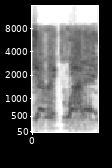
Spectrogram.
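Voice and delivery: mock shrill, very high-pitched screaming. Retelling screaming at laughing kids over the phone, screaming. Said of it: "I'm just screaming in my".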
